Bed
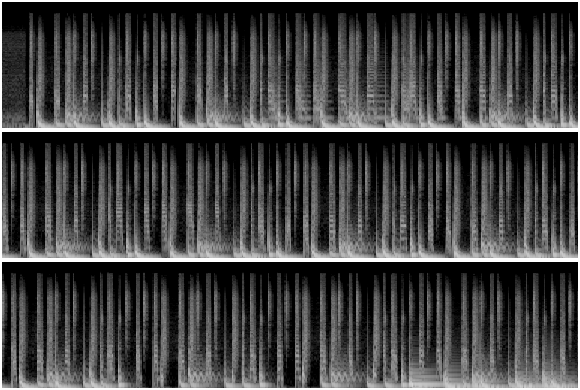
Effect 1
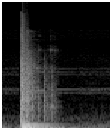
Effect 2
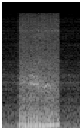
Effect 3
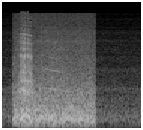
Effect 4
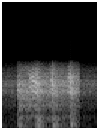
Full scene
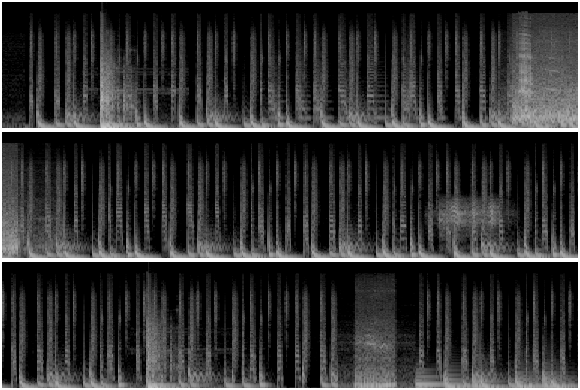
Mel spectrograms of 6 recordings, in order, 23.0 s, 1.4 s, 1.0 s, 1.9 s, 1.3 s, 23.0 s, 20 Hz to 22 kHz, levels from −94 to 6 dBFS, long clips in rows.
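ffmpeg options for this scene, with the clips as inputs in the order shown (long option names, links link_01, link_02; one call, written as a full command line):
ffmpeg -i bed.wav -i cue0.wav -i cue1.wav -i cue2.wav -i cue3.wav -filter_complex "[1:a]asplit=2[link_01][link_02];[0:a]volume=-13.5dB[link_03];[link_01]equalizer=frequency=840:width_type=o:width=1.5:gain=5.5[link_04];[link_03]asplit=2[link_05][link_06];[link_05]atrim=end=19.844[link_07];[2:a]atrim=end=1.04,asetpts=PTS-STARTPTS,volume=-11dB[link_08];[link_06]atrim=start=20.876[link_09];[link_04]atrim=end=1.44,asetpts=PTS-STARTPTS,volume=-3dB,afade=type=in:duration=0.004:curve=hsin,afade=type=out:start_time=1.436:duration=0.004:curve=hsin,adelay=1060[link_10];[3:a]atrim=end=1.86,asetpts=PTS-STARTPTS,volume=-5dB,afade=type=in:duration=0.004:curve=hsin,afade=type=out:start_time=1.856:duration=0.004:curve=hsin,adelay=6650[link_11];[4:a]atrim=end=1.27,asetpts=PTS-STARTPTS,volume=-16dB,afade=type=in:duration=0.05,afade=type=out:start_time=1.22:duration=0.05,adelay=13290[link_12];[link_02]atrim=end=1.44,asetpts=PTS-STARTPTS,volume=-6.5dB,afade=type=in:duration=0.004:curve=hsin,afade=type=out:start_time=1.436:duration=0.004:curve=hsin,adelay=17040[link_13];[link_07][link_08]acrossfade=duration=0.004:curve1=hsin:curve2=hsin[link_14];[link_14][link_09]acrossfade=duration=0.004:curve1=hsin:curve2=hsin[link_15];[link_15][link_10][link_11][link_12][link_13]amix=inputs=5:normalize=0" out.wav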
